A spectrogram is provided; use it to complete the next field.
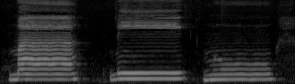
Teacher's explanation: ماں نہیں بولیں گے, ماں نہیں, غنہ نہیں آئے گا اس میں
